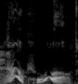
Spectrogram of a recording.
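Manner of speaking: high, bright played-up wow; mock-impressed teacher. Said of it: "And I went".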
